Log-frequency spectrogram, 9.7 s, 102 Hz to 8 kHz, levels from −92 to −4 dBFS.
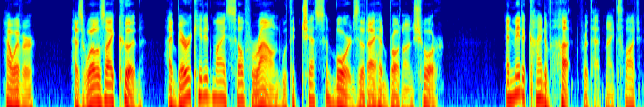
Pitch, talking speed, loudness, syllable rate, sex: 105 Hz, 190 wpm, -20 LUFS, 5.1 syllables/s, male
